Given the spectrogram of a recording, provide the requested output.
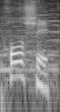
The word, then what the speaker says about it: Porsche: It's not Porsche. The car manufacturer is called Porsche. There's an E at the end, friends. But, most Americans get this completely wrong. For some reason, they can't pronounce that. I don't know why. It's Porsche.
